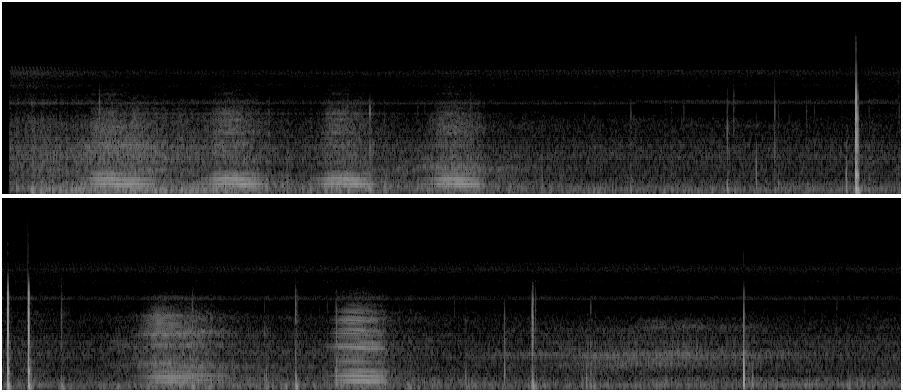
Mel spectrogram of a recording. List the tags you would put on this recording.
Sound effects > Animals
americanbullfrog bullfrog croak frog frogs pond river swamp

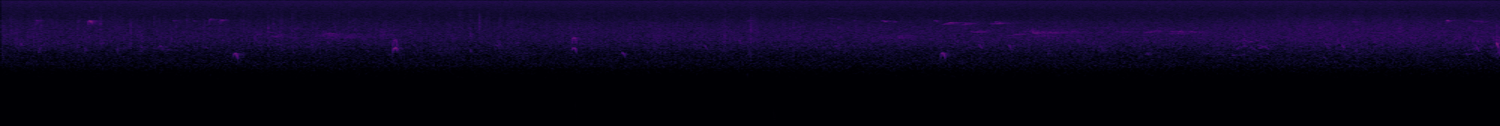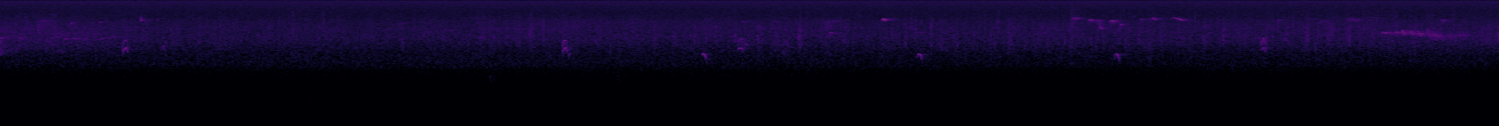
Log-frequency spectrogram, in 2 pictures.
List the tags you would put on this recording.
Soundscapes > Nature
ambiance ambience ambient bird birds birdsong chirp field-recording forest leaves morning nature spring trees tweet wind windy

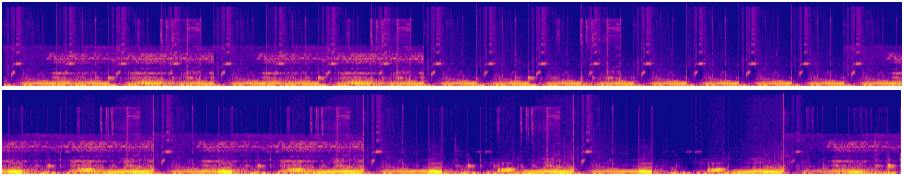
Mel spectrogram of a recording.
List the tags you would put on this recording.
Music > Multiple instruments
Games Sci-fi Cyberpunk Soundtrack Underground Industrial Ambient Noise Horror

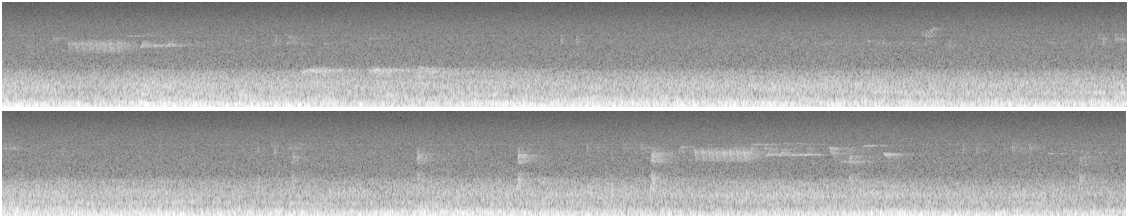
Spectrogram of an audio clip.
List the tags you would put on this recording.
Soundscapes > Nature
sound-installation phenological-recording weather-data artistic-intervention field-recording soundscape natural-soundscape Dendrophone raspberry-pi data-to-sound nature alice-holt-forest modified-soundscape

